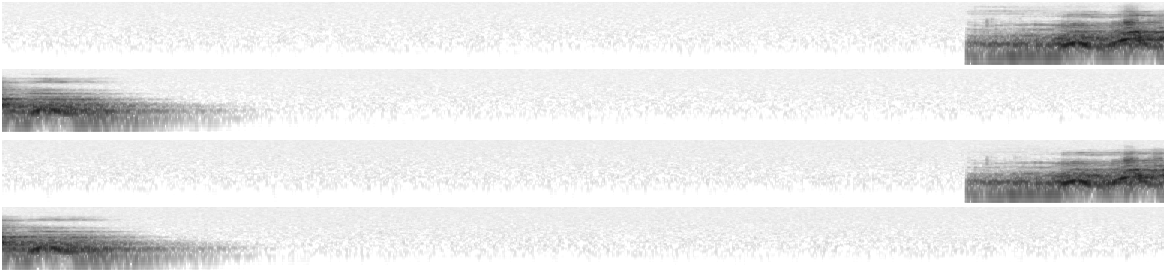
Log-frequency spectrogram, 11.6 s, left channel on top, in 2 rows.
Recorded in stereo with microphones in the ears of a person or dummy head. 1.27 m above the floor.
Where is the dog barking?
25° left (ahead or behind), 5 m; by 6.4 s 15° left (ahead or behind), 5.5 m.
